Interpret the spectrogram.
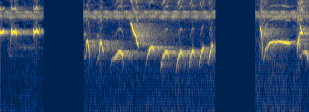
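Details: White-rumped shama singing rough 'tembakan' phrases for tutoring songbirds: a bright high note, then a run of quick rising and falling whistled slurs repeated rapidly, ending in a harsh burst after a short gap.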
